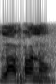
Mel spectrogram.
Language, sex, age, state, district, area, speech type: Bengali, male, 18-30, West Bengal, Paschim Medinipur, rural, read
